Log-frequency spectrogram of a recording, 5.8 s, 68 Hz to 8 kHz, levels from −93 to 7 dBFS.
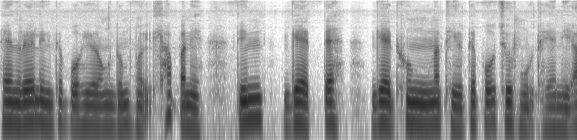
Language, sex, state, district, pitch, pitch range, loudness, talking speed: Mizo, male, Mizoram, Aizawl, 120 Hz, 110-125 Hz, -18 LUFS, 260 wpm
